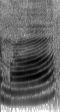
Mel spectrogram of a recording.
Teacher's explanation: یمنو میں سے میم آ گیا، ادغام مع الغنہ، نفسم ما، زبر کے ساتھ الف حرف مدہ ایک الف کے برابر کھینچنا ہے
